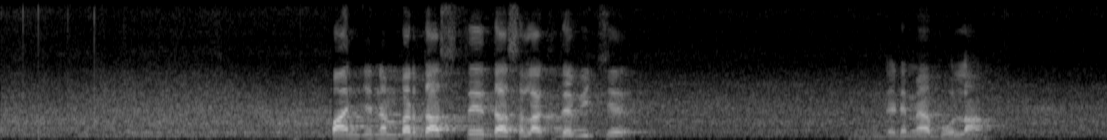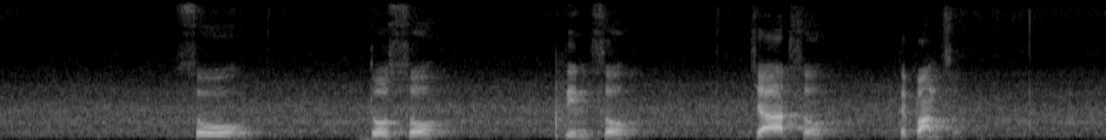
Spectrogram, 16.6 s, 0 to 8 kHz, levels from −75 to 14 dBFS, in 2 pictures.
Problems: constant background noise, echo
